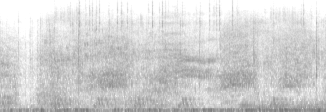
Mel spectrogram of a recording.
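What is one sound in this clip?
Video game battle sounds crackle and pop.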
